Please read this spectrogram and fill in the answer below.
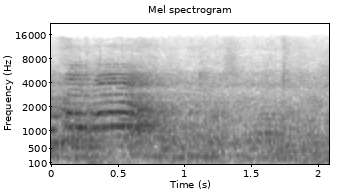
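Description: A high-pitched shout from a young footballer on the pitch, lasting about the first half second, followed by quieter open-air field sound.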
